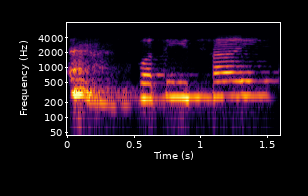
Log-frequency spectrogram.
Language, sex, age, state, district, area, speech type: Maithili, female, 30-45, Bihar, Sitamarhi, rural, conversation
